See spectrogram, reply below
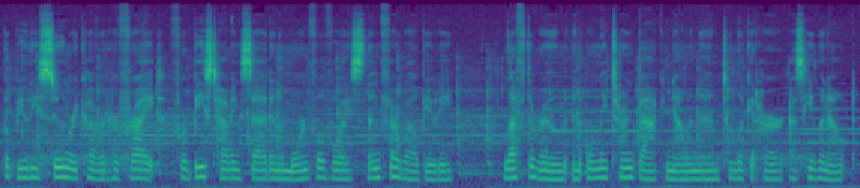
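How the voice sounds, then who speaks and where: A woman reading a sleep story in a soft, quiet ASMR style, gently and without hurry, at times slipping into a breathy whisper. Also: low voice, little pitch movement, moderate pace, hardly any pauses, music in the background, rough recording. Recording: faint background noise.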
